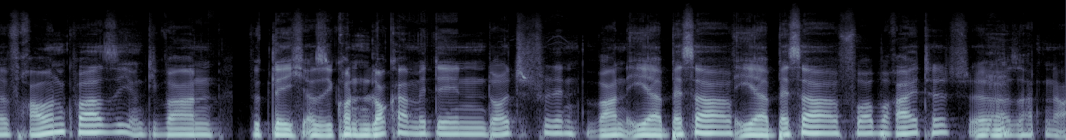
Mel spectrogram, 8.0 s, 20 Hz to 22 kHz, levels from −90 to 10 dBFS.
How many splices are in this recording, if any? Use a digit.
3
